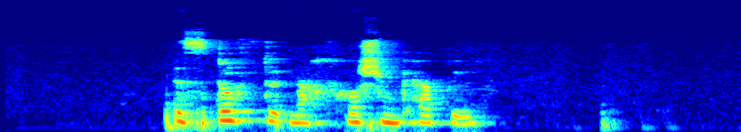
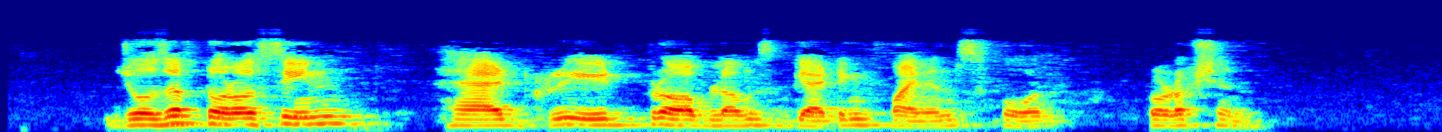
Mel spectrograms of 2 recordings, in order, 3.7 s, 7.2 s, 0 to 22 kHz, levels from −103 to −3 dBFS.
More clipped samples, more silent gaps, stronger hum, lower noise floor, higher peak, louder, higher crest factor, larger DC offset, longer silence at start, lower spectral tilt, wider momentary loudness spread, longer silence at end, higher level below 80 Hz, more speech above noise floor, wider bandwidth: neither; neither; neither; first, -83 dBFS vs -76 dBFS; second, -14 dBFS vs -2 dBFS; second, -33 LUFS vs -20 LUFS; about the same, 22 dB vs 20 dB; neither; first, 0.8 s vs 0.55 s; about the same, -4.5 dB/octave vs -5.5 dB/octave; about the same, 11 LU vs 13 LU; second, 0.65 s vs 0.9 s; about the same, -70 dBFS vs -66 dBFS; second, 51 dB vs 57 dB; first, 9.4 kHz vs 7.4 kHz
